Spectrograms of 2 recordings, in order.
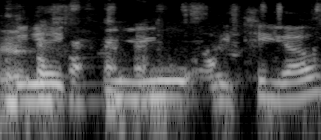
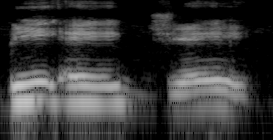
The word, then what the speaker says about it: Bajito: Is it Baquito? Is that how you spell it? What's that? Baquito? No, Bajito. The J. The J sound.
